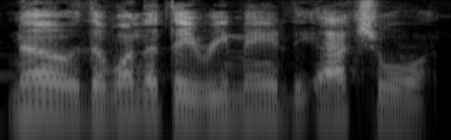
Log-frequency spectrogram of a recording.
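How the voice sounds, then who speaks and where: A man with a voice pitched a little above average talks in a loose, chatty way. His speech is slangy and full of casual swearing. Faint music plays behind him. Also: fairly even intonation, a little fast. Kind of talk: casual chat about films.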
